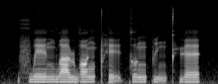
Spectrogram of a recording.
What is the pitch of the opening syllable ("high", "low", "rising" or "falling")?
high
